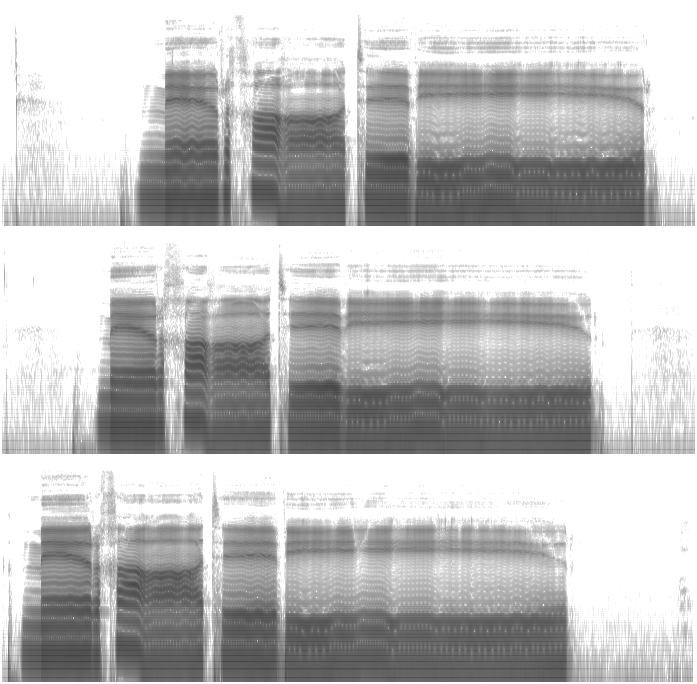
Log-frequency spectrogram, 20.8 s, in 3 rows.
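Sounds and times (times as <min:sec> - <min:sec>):
person chanting scripture: 0:01.4 - 0:06.5, 0:07.9 - 0:12.9, 0:14.1 - 0:19.6.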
